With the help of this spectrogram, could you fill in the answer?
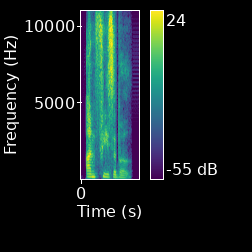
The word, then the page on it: unfeasible: Indian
